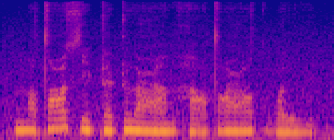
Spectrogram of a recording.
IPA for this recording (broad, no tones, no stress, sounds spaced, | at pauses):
n ʌ tˤ u s i ʈ ɛ ʈ ɯ ʕ a v h a tˤ a ʕ u tˤ b ɯ v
